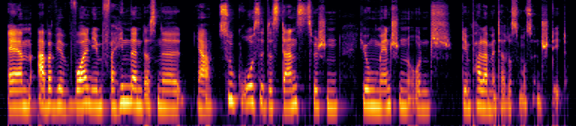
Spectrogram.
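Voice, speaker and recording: A woman with a plain, everyday voice at a medium pitch, talking at a moderate pace. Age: 20s. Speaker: law student and youth-voting activist. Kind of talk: podcast interview.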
